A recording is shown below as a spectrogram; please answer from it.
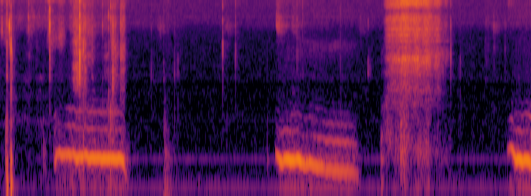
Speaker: My cat is snoring.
